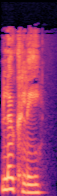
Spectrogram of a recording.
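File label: "locally", English, British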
